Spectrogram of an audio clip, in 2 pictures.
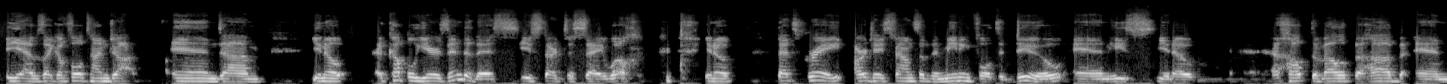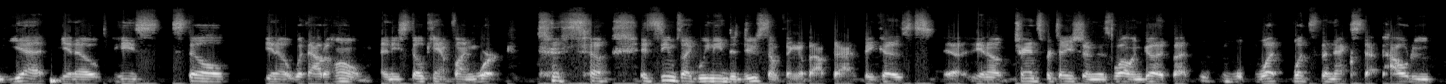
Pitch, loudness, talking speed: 150 Hz, -16 LUFS, 180 wpm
